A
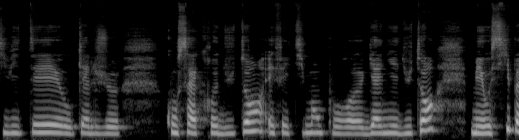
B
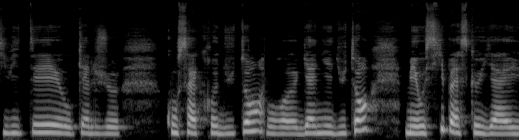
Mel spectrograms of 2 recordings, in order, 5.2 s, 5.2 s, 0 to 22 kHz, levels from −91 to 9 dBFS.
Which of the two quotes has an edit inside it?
B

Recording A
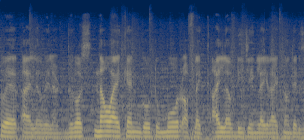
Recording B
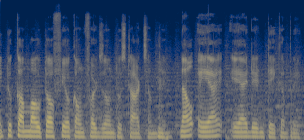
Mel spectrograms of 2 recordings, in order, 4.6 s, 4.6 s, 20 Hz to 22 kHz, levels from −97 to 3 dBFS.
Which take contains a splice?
B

